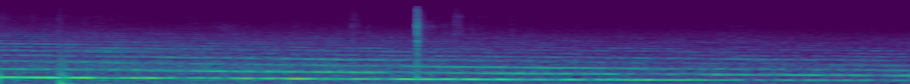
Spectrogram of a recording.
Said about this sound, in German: Das war jetzt also eine Sirene, die ich aufgezeichnet hatte, also ganz physisch.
